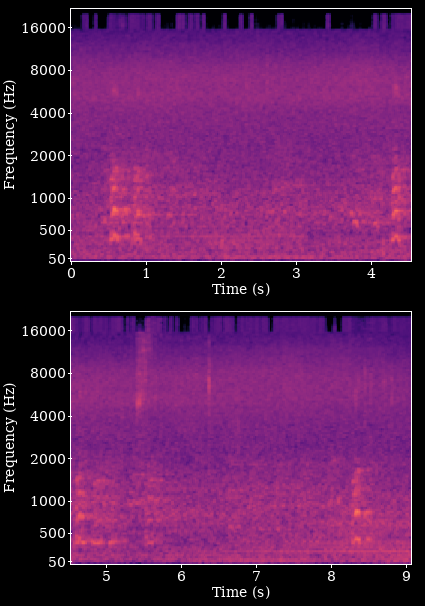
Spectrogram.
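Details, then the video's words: Dog barking outdoors over constant hiss and low rumble: a short double bark, a gap, a faint group of barks near the middle, then a single bark toward the end. "Outdoor Ambience Dog Barking"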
